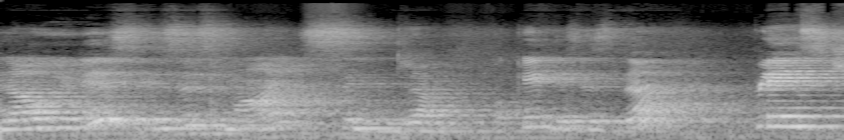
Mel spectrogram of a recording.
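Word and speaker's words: Mawsynram: So you have to pronounce it as Moise syndrome. Okay, Moise syndrome.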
